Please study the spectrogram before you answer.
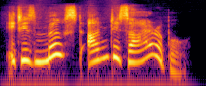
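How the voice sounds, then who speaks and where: A woman's voice: high-pitched, big pitch swings, moderate pace, mellow, no room sound, voice pushed up. A woman voicing a prim, fussy female cat hostess in a storybook reading, proper and emphatic. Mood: indignant, firm. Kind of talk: audiobook storybook character voice.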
